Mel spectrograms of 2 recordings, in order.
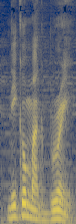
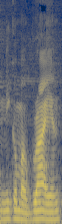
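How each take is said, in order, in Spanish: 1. La última parte suena como la palabra inglesa brain. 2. La última parte se dice con sonidos al estilo español. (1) "es [name] [name]. ¿Y por qué hago esta corrección? Porque viene de Brain" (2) "nos malacostumbramos en algún momento a decirle [name]"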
